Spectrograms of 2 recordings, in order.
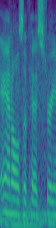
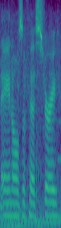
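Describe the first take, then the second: First: The first vowel is short, as in cat. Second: The first vowel is long, as in cape. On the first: The speaker calls it right. "It's pronounced" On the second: The speaker calls it wrong.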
